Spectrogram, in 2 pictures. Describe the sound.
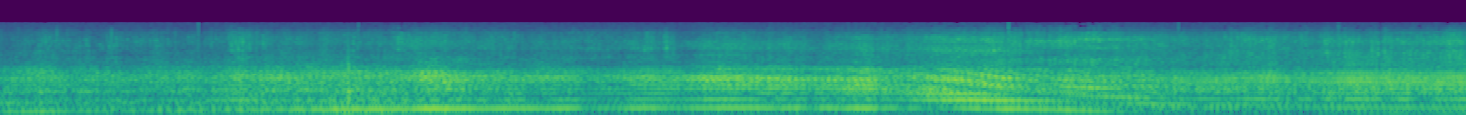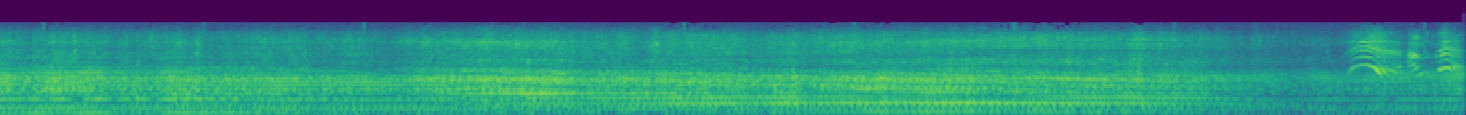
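A propeller airplane engine drones steadily throughout, loud, its pitch rising and falling slightly as it flies toward Shanghai, while people talk over the constant hum.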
